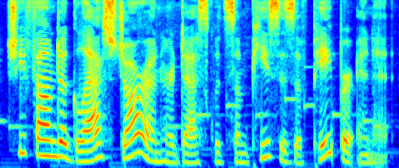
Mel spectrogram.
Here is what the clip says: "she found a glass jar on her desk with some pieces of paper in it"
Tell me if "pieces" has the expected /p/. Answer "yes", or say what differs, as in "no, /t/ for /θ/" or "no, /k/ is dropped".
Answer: yes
